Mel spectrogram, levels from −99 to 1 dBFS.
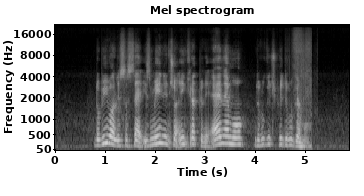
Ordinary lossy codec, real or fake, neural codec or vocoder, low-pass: none; fake; autoencoder, 48 kHz, 128 numbers a frame, DAC-VAE, trained on Japanese speech; 19.8 kHz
